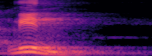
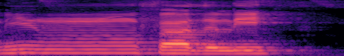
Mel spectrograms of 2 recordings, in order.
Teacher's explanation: Maka nun sukun atau tanwin harus dibaca samar dan dengung. Min fadlih, jangan dibaca min, berarti tidak ada ikhfa-nya, tapi harus disamarkan min fadlih.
